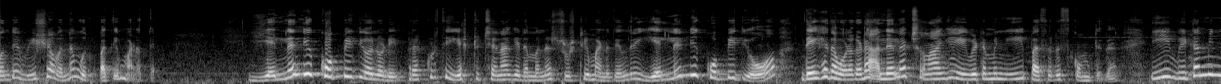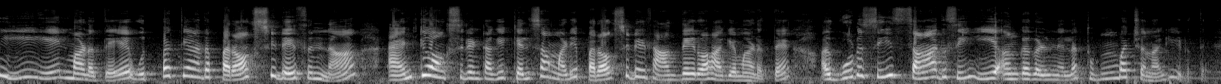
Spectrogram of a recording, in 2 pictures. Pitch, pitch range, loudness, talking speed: 265 Hz, 230-340 Hz, -16 LUFS, 115 wpm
